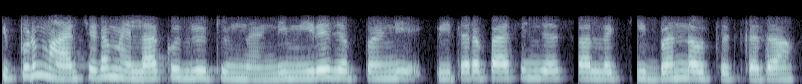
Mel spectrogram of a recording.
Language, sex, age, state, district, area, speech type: Telugu, female, 18-30, Telangana, Kamareddy, urban, conversation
